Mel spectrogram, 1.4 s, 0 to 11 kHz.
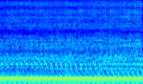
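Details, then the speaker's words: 1982-83 Honda V45 Sabre cafe racer, started without choke after won't-start debugging (compression and spark tested): even, steady low idle with no stumbles, firing on all 4 cylinders without adjustments, engine getting hot. Normal idle. "Now, I did let it run a little bit longer before, and it does seem to be firing on all 4 cylinders. So that's great without any adjustments."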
